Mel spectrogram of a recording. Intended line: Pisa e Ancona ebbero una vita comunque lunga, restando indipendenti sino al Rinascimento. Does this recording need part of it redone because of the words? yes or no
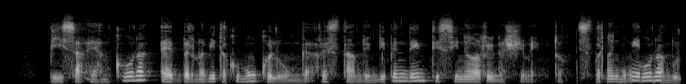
yes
